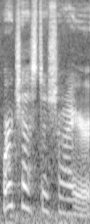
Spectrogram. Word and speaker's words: Worcestershire: somebody was like it's Worcestershire it's like no it's Worcestershire sauce it's not how it's spelled but that's how it's pronounced it was like top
